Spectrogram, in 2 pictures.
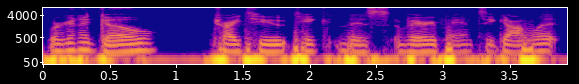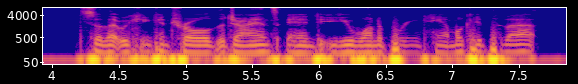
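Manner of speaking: loud theatrical whisper. In a role-play scene, voicing Steve, half-whispering. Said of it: "Steve starts whispering. He goes".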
